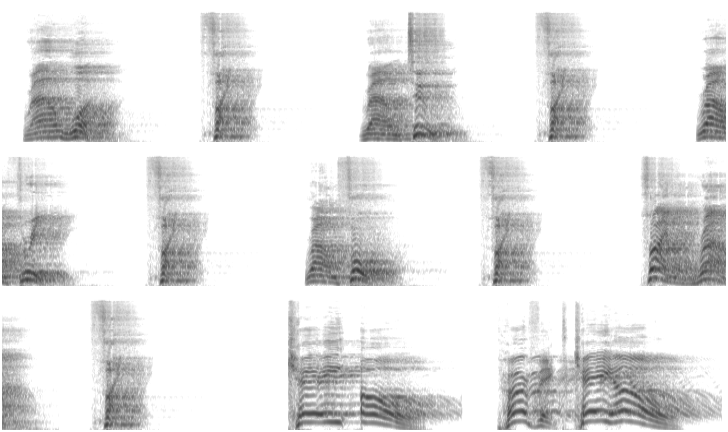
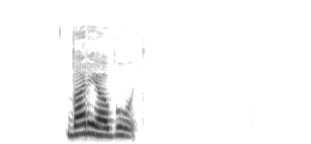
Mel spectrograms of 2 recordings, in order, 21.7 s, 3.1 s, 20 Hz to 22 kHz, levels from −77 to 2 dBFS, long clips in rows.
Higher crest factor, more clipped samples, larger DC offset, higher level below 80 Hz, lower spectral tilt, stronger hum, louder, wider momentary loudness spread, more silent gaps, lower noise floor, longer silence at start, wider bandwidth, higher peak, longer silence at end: about the same, 18 dB vs 20 dB; neither; neither; first, -60 dBFS vs -82 dBFS; second, -4 dB/octave vs -6.5 dB/octave; neither; second, -25 LUFS vs -18 LUFS; about the same, 17 LU vs 16 LU; first, 3.28-3.53 s, 6.63-6.88 s, 9.99-10.22 s, 13.32-13.57 s, 16.67-17.34 s, 19.10-19.39 s vs none; second, -76 dBFS vs under -90 dBFS; second, 0.25 s vs 0.65 s; first, 16 kHz vs 11 kHz; second, -10 dBFS vs -4 dBFS; second, 0.25 s vs 1.75 s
